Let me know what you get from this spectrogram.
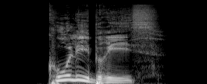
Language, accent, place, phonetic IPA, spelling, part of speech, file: German, Germany, Berlin, [ˈkoːlibʁis], Kolibris, noun, De-Kolibris.ogg
- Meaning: 1. genitive singular of Kolibri 2. nominative plural of Kolibri 3. genitive plural of Kolibri 4. dative plural of Kolibri 5. accusative plural of Kolibri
